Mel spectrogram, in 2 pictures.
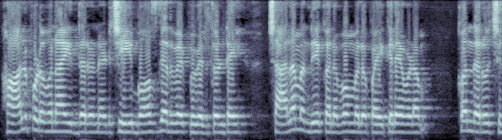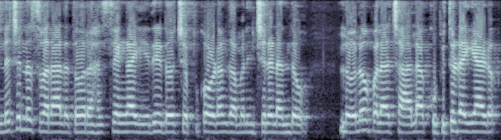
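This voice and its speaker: A woman's voice: on the low side, level tone, normal speed, darkish tone. A woman narrating a novel aloud as an audio-book reader, reading out every character herself.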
